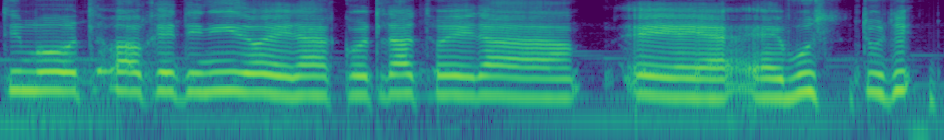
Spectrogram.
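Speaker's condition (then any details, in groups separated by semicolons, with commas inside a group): Down syndrome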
